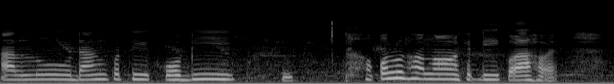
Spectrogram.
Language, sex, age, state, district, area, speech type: Assamese, female, 30-45, Assam, Dhemaji, rural, spontaneous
